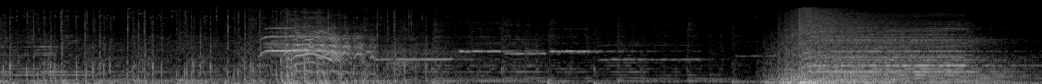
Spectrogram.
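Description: Horse hooves clip-clop steadily in The Witcher 3, joined by a loud whinny and later another neigh, with game music and effects in the background.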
